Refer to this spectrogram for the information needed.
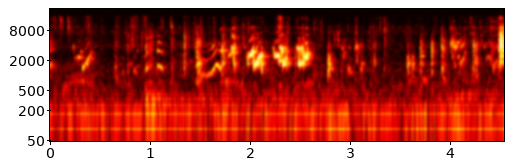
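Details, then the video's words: Budgies in the morning give soft, sputtering chirps rising into louder trilled squawks and warbles, then quick twitters. "Budgies Morning Chirping Sounds"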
